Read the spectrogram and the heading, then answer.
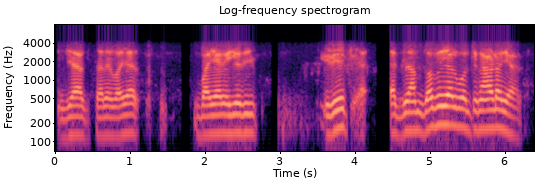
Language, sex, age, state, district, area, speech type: Bengali, male, 60+, West Bengal, Hooghly, rural, conversation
